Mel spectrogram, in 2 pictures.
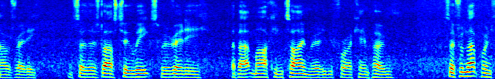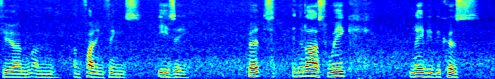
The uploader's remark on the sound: Reworded live when walking the dog early one morning around the beautiful Aros Park.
